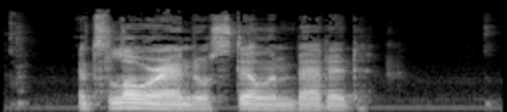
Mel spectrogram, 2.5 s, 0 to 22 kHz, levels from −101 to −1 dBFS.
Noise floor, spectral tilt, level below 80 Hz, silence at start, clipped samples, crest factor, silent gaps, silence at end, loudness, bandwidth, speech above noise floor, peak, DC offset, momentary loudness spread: -63 dBFS; -4.5 dB/octave; -66 dBFS; 0.4 s; under 0.1%; 20 dB; none; 0.7 s; -25 LUFS; 15.5 kHz; 38 dB; -8 dBFS; under 0.1%; 15 LU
